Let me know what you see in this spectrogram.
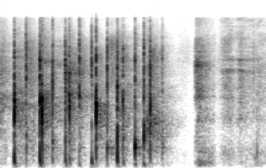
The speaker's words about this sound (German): Gibt's Applaus jetzt?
